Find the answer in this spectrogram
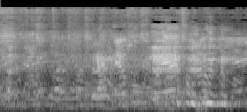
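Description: Several people talking at once: indistinct chatter with no clear words.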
